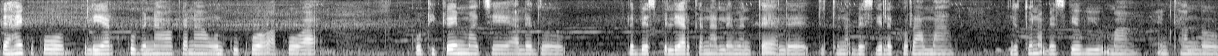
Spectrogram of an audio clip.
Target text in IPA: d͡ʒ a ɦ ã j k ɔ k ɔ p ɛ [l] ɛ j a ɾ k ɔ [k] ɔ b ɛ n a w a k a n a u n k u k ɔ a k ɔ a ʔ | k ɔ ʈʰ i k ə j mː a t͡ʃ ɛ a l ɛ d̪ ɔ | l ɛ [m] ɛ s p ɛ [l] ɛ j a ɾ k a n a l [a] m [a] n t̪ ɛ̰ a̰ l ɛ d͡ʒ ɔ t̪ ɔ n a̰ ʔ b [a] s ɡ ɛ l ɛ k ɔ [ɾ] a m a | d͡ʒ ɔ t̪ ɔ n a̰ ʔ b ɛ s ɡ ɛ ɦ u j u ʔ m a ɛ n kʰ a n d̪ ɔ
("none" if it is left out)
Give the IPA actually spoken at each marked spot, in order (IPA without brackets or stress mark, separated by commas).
l, k, b, l, ɛ, ɛ, ɛ, ɾ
